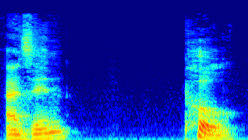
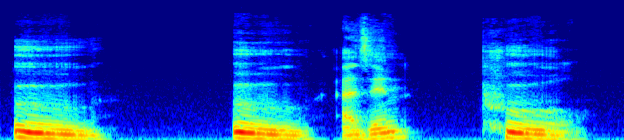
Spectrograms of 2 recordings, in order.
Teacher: And the first one is very short. The second one long.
